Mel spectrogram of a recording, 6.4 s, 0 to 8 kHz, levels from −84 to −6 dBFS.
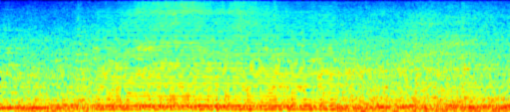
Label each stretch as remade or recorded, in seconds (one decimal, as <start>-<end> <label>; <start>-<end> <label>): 0.0-1.2 recorded; 1.2-4.2 remade; 4.2-6.4 recorded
